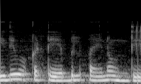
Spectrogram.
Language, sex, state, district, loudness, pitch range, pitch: Telugu, female, Andhra Pradesh, Guntur, -12 LUFS, 185-205 Hz, 200 Hz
